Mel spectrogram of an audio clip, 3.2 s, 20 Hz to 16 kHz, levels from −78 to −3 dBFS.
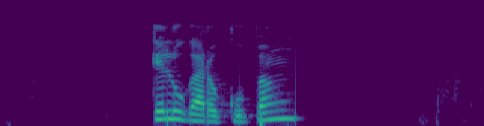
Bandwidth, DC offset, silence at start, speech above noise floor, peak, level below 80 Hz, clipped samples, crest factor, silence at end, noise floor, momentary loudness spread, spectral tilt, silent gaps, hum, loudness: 8 kHz; under 0.1%; 1 s; 54 dB; -18 dBFS; -62 dBFS; under 0.1%; 20 dB; 1.25 s; -87 dBFS; 7 LU; -4.5 dB/octave; none; none; -34 LUFS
